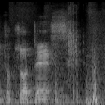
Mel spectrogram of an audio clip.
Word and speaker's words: toxotes: The heavy toxotes. I'm not sure if that X is pronounced like an X or a ch. Toxotes. I know that oftentimes in Greek, the X has a ch sound.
